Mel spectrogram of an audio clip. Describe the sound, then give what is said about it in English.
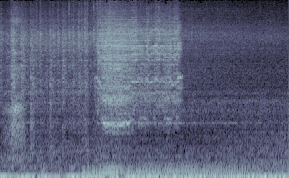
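An old, rusty car engine turns over without the key being turned, with a brief, harsh squealing roar, then settles into a steady, low rumbling idle that keeps running. “Now the car... It's just running.”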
